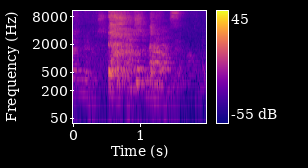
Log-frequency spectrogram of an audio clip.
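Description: A person coughs once, starting abruptly about half a second in and dying away within a second.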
